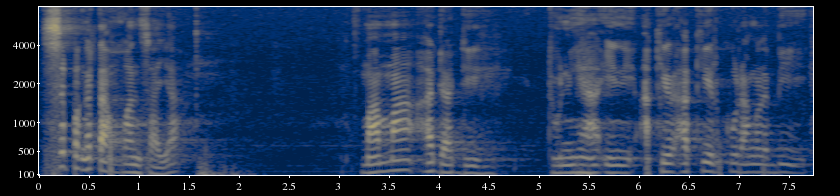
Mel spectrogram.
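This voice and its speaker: In an echoey church hall with a little background noise, a middle-aged man preaches slowly and steadily, pausing often. His voice sits in the mid range with a darkish tone. He shares a story as a sermon, chatting naturally and imitating the people he quotes.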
